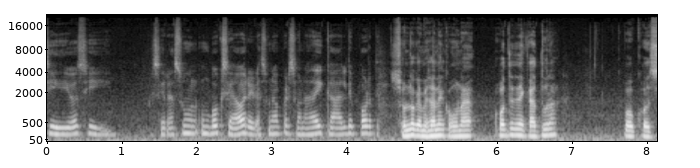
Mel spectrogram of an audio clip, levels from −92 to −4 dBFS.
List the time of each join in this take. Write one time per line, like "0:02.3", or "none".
0:04.4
